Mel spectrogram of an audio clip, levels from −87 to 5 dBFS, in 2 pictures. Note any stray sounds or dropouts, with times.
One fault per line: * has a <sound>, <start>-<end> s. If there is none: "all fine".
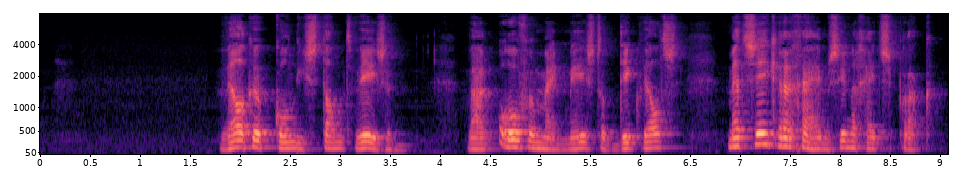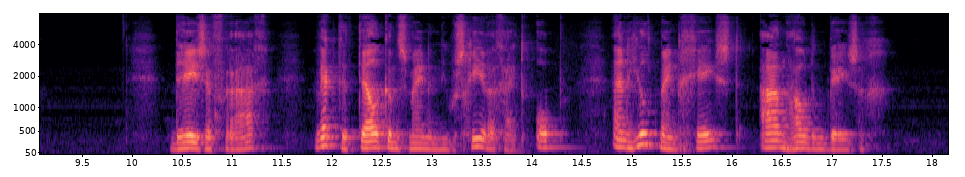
all fine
